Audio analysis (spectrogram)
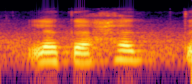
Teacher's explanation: تا کے اوپر کھڑا زبر آ رہا ہے اور تشدید بھی آ رہی، سختی اور جماؤ کے ساتھ بھی پڑھیں گے اور کھینچ کے بھی پڑھیں گے۔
